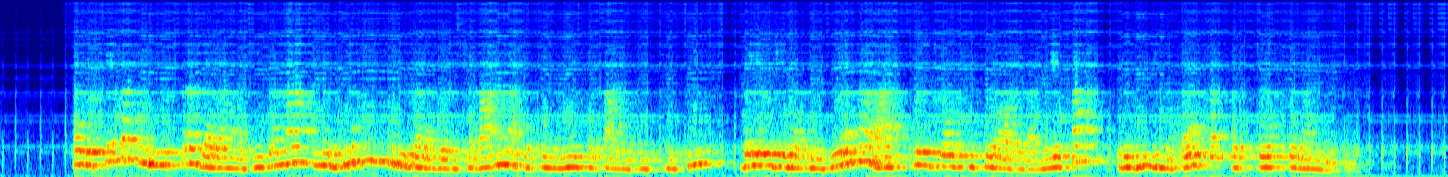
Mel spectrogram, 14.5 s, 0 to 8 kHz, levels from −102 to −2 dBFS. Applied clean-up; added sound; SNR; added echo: neural separator model SepFormer DNS4.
